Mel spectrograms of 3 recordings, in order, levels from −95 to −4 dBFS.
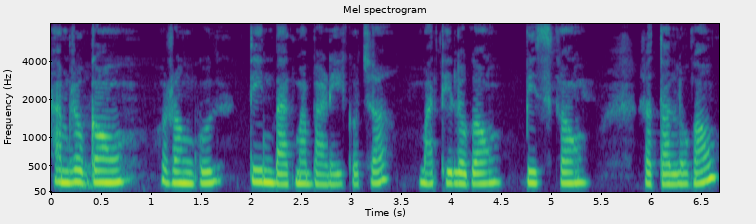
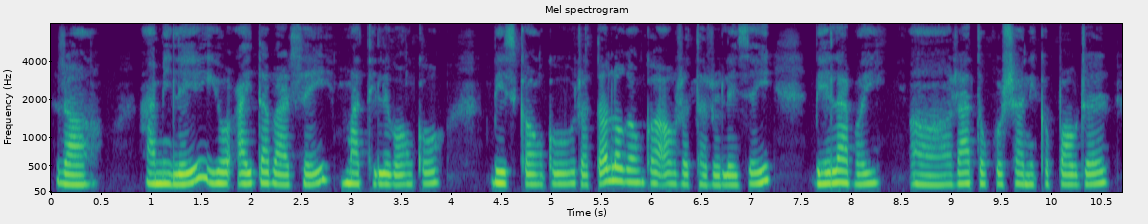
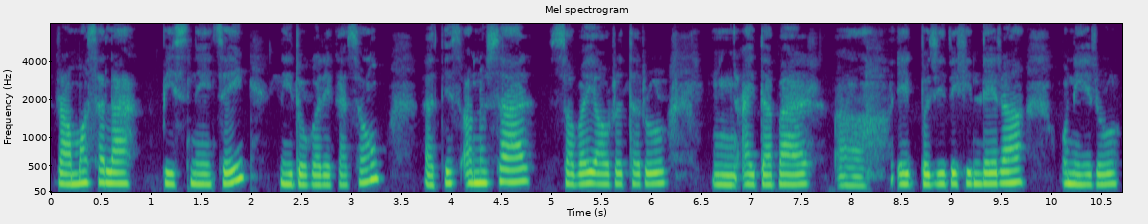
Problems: background sounds at intervals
